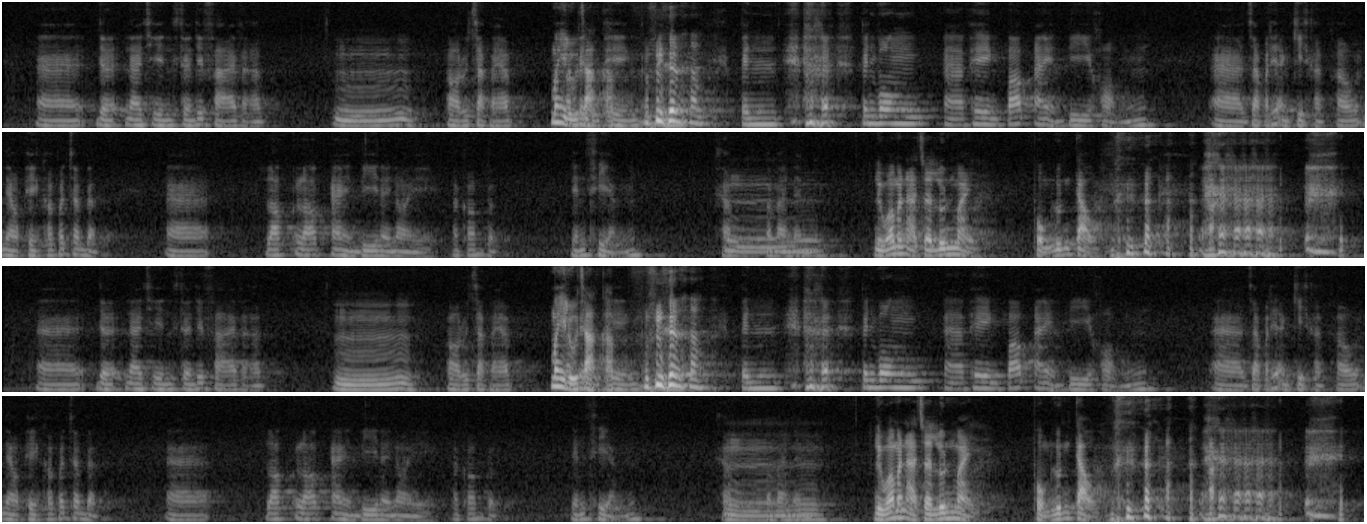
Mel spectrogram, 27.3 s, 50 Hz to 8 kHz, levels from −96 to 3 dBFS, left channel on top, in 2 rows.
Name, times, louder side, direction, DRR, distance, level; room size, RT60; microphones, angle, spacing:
voice 1, 0.3-2.7 4.4-5.1 5.6-6.8 7.4-11.5 12.1-14.6 15.3-15.7 16.3-18.6 19.3-20.0 20.8-21.0 21.2-21.8 25.6-27.1, left 2 dB, 20° left, 0.9 m, -43 dB
voice 2, 3.3-4.1 5.5-6.1 6.4-7.0 20.8-21.8 22.3-23.4 23.9-25.6, right 2 dB, 70° right, 1.0 m, -34 dB
26.5 x 22.5 x 9.9 m
head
